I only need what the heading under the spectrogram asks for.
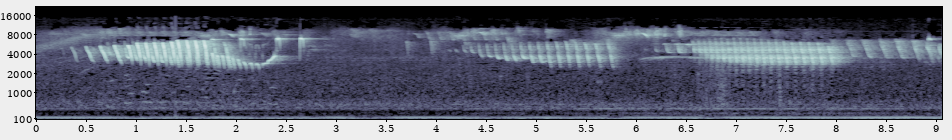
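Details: Adelaide's warbler, endemic to Puerto Rico, sings at Sierra Bermeja, Cabo Rojo: two high, rapid trills of fast-repeated notes, the first swelling then dropping, the second steadier, over a faint low hum.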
